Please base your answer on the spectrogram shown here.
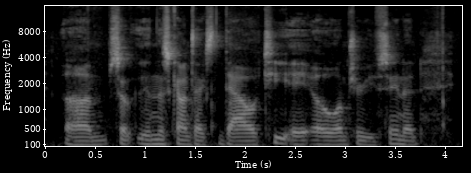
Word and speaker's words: Tao: So in this context, Tao, T-A-O, I'm sure you've seen it. The actual pronunciation is with a D, so D-A-O, Tao De Jing, and the way of change or the path of change.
